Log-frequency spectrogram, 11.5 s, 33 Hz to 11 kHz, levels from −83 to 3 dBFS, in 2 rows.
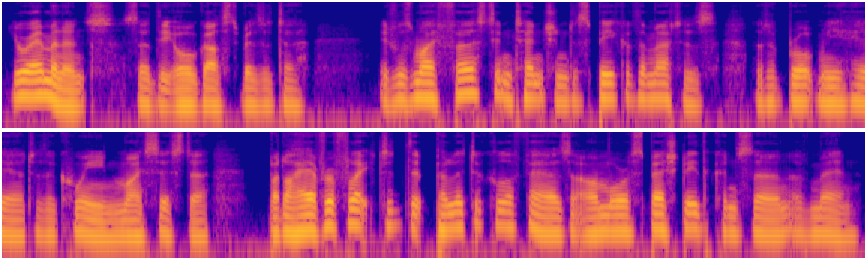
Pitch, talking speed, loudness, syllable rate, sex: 115 Hz, 210 wpm, -20 LUFS, 6.0 syllables/s, male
